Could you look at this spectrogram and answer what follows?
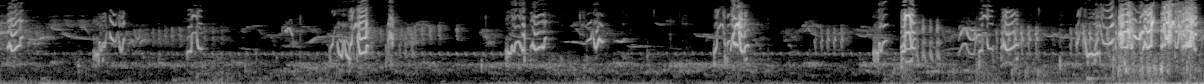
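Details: Lovebird family with a juvenile being fed in a Pretoria garden, South Africa: scattered high, twisting squeaky chirps every second or so, building to a dense shrill chatter at the end, over a steady hum.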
